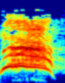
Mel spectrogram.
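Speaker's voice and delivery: loud, high outburst imitating a demon; sudden scream. Preacher imitating the possessed man in the synagogue, sudden scream. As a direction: burst out in a sudden high yell. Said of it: "And all of a sudden".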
